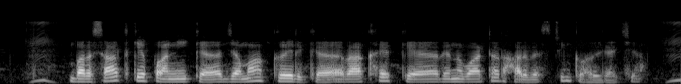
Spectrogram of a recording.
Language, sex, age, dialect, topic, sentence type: Maithili, male, 41-45, Eastern / Thethi, agriculture, statement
